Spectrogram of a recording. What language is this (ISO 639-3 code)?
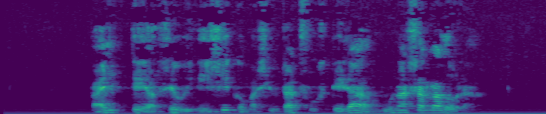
cat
